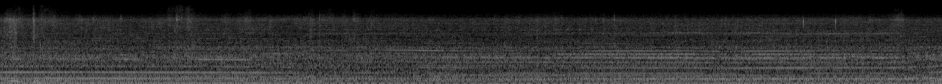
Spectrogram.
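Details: BMW E36 320i with a new MAPCO power steering pump, fluid changed several times: thin, steady whine over the running engine that increases during steering; pump still whining.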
